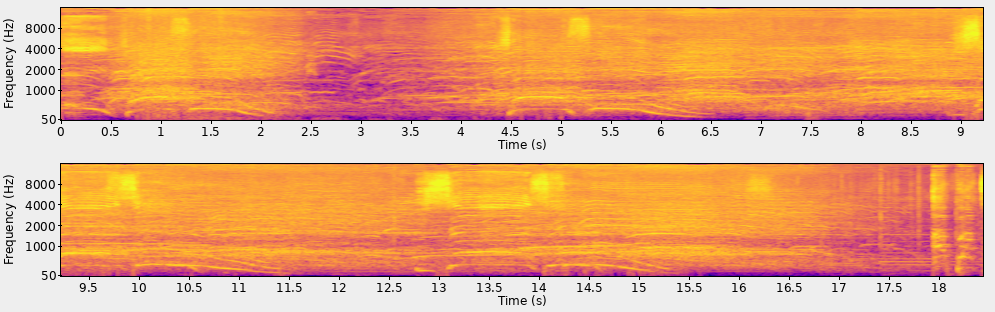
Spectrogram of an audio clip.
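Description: A large crowd at a Christian crusade gathering in Benin shouts the name Jésus three times in loud, rising-and-falling collective cries, each roaring chant followed by a brief swell of cheering and chatter.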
